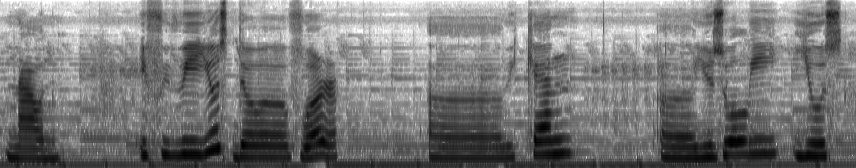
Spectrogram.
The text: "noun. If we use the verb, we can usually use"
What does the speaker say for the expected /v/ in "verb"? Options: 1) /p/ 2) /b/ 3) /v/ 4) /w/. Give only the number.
4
